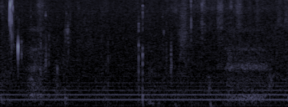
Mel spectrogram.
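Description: Quiet room tone with a steady low hum, over which come faint footsteps and a few soft clicks and rustles as a man walks up to the pulpit.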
